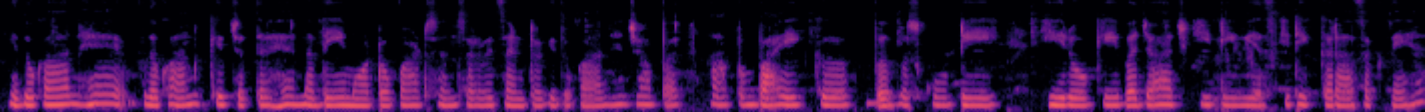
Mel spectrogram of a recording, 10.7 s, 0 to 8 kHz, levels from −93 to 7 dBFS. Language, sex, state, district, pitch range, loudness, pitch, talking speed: Hindi, female, Uttar Pradesh, Jalaun, 195-215 Hz, -37 LUFS, 205 Hz, 185 wpm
